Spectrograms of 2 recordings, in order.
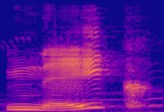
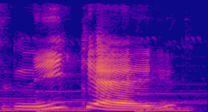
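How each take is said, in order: First: The word is pronounced like 'nake'. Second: The word is pronounced like 'nikkei'. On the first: The speaker calls it wrong. "I've always pronounced it as Nake" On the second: The speaker calls it right. "It's Nikkei though"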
